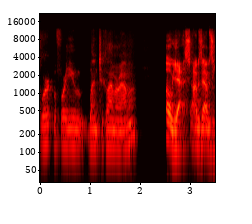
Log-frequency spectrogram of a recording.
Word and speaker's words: Glamorama: of all time is Glamorama. And he goes, oh, Glamorama? And I was like, oh, I've been mispronouncing my favorite book my entire life.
